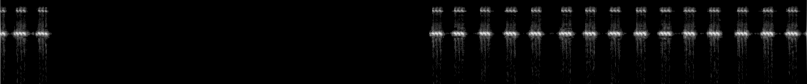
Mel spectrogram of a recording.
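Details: Cricket chirps briefly at the start, falls silent for almost four seconds, then returns with a run of rapid, high, evenly spaced chirps about four per second.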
